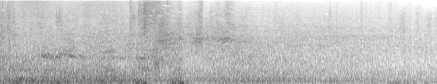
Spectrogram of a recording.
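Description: A bomb explodes on water.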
